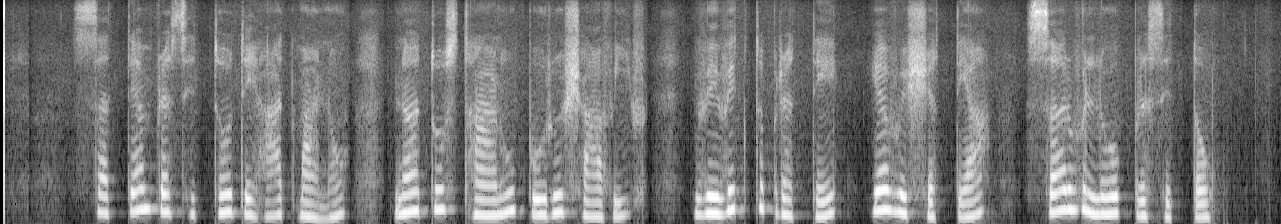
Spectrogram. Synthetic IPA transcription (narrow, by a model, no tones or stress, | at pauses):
sɐt̪jɐmpɾɐsɪd̪ʱːoːd̪eːɦaːt̪maːnoː | nɐt̪ust̪ʰaːɳ̃upuɾuʃaːʋiːʋ | ʋɪʋɪkt̪pɾɐt̪jeː | jɐʋɪʃjɐt̪jaː | sɐɾʋəloːk̚pɾɐsɪd̪ʱoː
